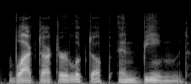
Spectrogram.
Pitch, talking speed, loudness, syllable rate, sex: 100 Hz, 220 wpm, -21 LUFS, 6.0 syllables/s, male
